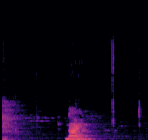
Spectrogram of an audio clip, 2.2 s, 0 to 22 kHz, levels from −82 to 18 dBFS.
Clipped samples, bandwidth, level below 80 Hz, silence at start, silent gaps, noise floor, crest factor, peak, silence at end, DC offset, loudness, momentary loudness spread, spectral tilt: under 0.1%; 16 kHz; -68 dBFS; 0.05 s; none; -58 dBFS; 26 dB; -2 dBFS; 0.15 s; under 0.1%; -23 LUFS; 19 LU; -6 dB/octave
